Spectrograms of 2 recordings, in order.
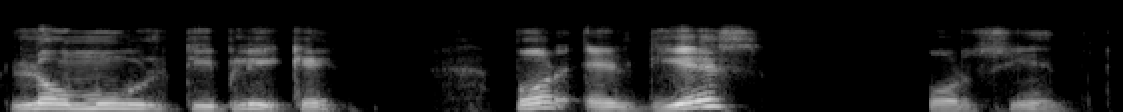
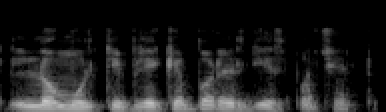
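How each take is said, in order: First: Very slow, word by word, like dictating; slow dictation. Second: Said in the usual way. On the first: Shown as a demonstration. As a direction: spell out the formula slowly for the students. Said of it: "dictando la fórmula despacio". (dictado muy lento, palabra por palabra) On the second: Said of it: "repite la fórmula a ritmo normal".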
